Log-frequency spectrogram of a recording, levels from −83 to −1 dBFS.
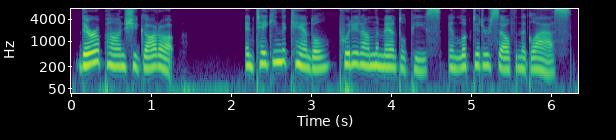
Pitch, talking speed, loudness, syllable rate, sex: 205 Hz, 200 wpm, -18 LUFS, 5.5 syllables/s, female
